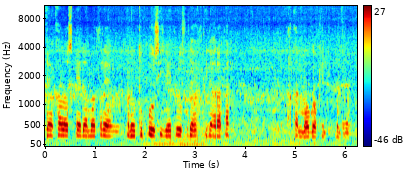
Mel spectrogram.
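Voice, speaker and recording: A male vlogger with a mid-range voice and a cold-stuffed nose narrates a casual travel vlog as he moves along flooded city streets, talking a little fast in a level tone. He's chatty and keeps calling his viewers "friends," with outdoor traffic noise all around.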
